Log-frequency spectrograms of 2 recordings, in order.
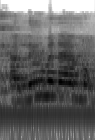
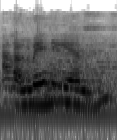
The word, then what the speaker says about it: aluminium: Everybody's favorite is aluminum. We say aluminium. Aluminium. Yeah. Yes. Yeah. Yes, they do love that. Wait, guy. what? Aluminium? Yeah. We added an extra eye.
